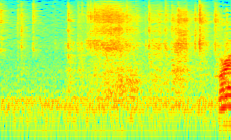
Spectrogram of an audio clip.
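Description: Steady low room hum, with a soft papery scratch or rustle from the desk lasting about a second, starting a little after the first half-second.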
